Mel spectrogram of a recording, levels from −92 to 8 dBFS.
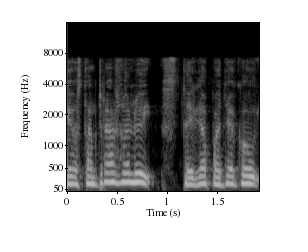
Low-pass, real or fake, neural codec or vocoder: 7.2 kHz; fake; codec, 16 kHz, 4.8 kbps, FACodec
